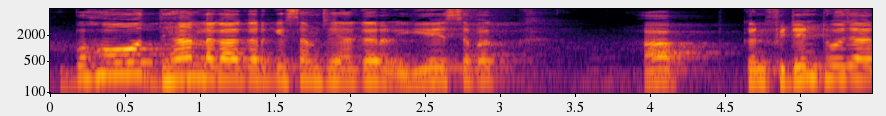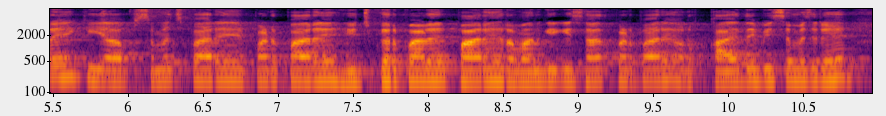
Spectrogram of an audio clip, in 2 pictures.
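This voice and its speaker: A man's voice: a little high, echoey room. A man teaching Quran recitation step by step, explaining each rule patiently and stretching out the words he recites. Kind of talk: slow step-by-step recitation lesson.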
